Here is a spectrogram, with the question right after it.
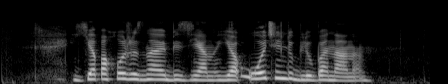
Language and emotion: Russian, positive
